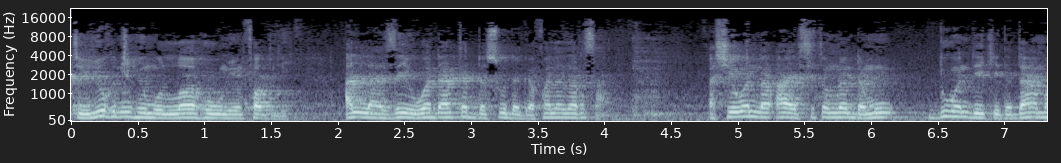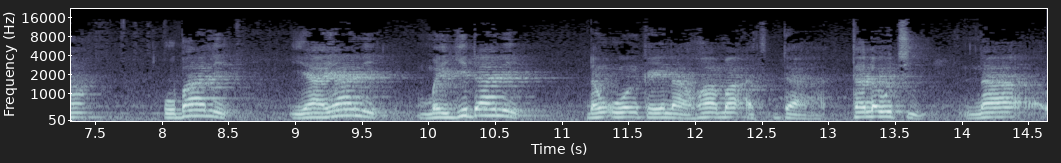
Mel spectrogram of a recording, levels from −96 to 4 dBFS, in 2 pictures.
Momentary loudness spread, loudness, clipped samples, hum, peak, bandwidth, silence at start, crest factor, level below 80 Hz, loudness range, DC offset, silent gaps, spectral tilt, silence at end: 17 LU; -15 LUFS; under 0.1%; none; 0 dBFS; 15.5 kHz; 0 s; 14 dB; -44 dBFS; 3 LU; under 0.1%; none; -6.5 dB/octave; 0 s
